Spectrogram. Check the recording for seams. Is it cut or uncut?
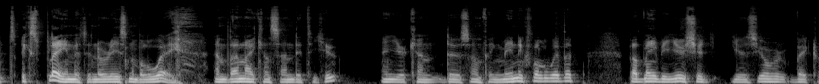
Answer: cut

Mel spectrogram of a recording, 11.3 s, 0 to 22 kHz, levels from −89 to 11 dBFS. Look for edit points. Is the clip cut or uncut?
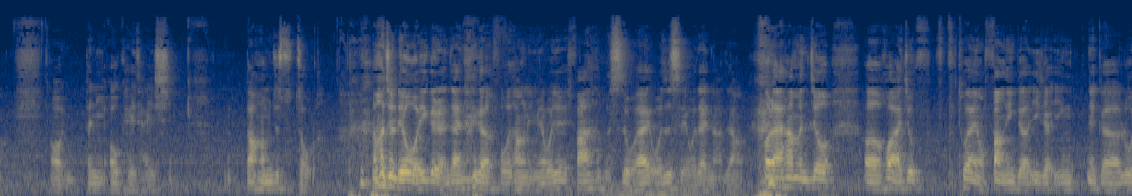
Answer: uncut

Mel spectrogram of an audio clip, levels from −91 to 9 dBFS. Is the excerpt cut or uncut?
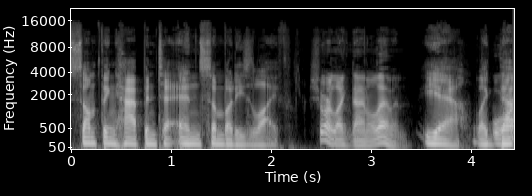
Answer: uncut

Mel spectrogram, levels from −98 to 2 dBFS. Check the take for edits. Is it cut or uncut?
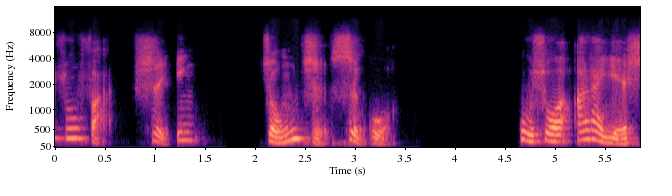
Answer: uncut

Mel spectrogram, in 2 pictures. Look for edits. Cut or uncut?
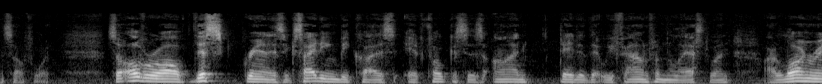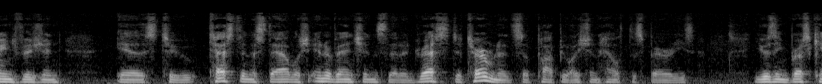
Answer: uncut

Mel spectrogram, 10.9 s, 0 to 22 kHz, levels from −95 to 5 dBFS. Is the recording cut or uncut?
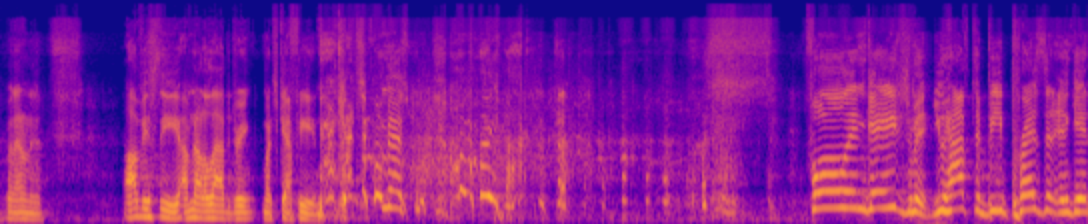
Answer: uncut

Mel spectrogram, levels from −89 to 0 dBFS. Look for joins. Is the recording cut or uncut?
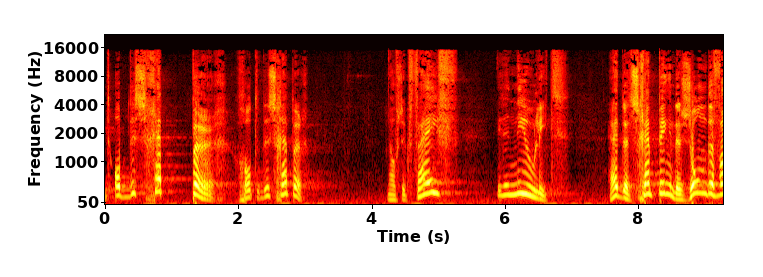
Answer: uncut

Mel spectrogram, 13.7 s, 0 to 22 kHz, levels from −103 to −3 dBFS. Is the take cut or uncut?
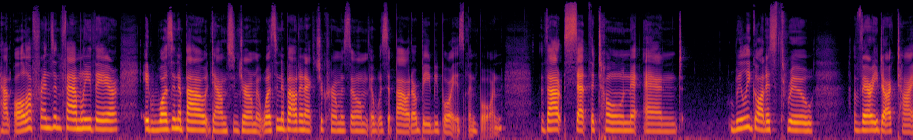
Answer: cut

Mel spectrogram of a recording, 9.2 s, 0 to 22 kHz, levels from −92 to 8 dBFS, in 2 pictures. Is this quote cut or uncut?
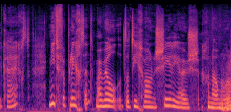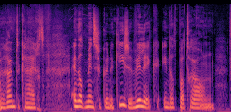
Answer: uncut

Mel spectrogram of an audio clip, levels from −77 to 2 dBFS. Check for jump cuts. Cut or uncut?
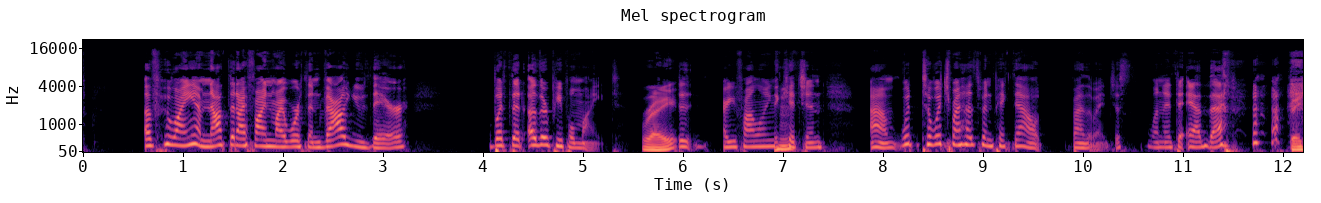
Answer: cut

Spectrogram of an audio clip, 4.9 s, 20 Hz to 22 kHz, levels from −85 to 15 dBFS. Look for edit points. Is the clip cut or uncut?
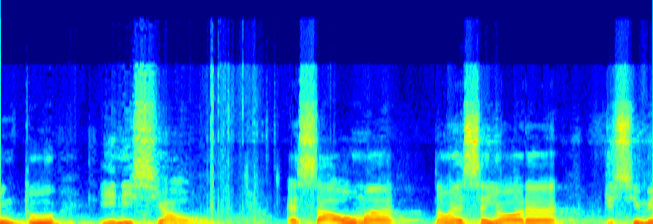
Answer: cut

